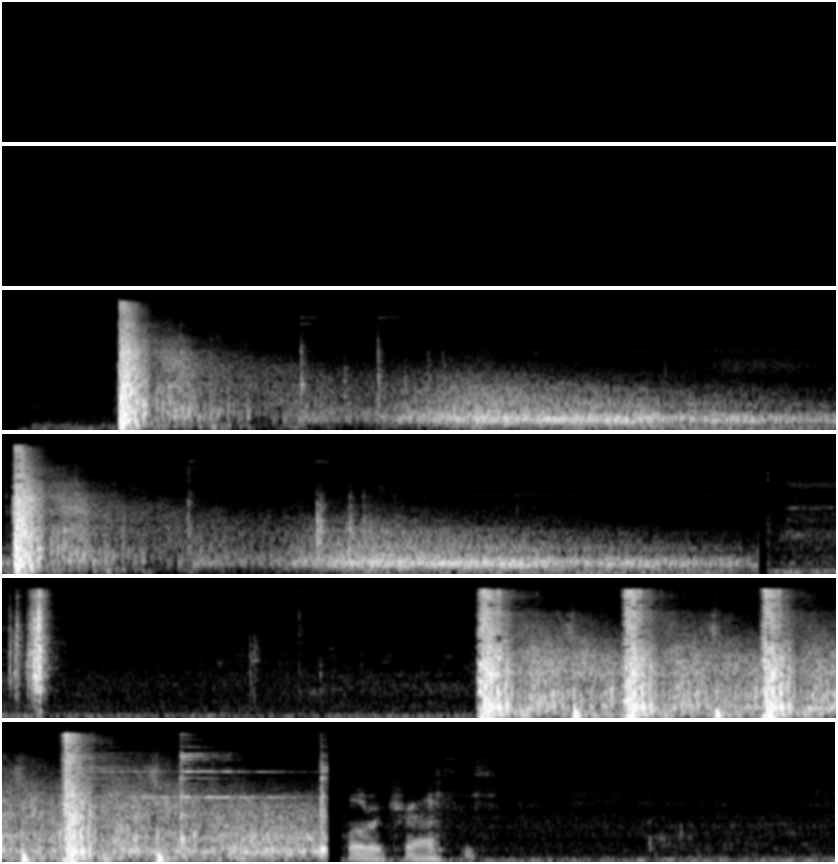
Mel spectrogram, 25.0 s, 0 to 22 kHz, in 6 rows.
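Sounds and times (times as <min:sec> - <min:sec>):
rifle shots with rolling echo: 0:08.9 - 0:17.0, 0:19.0 - 0:22.5
metallic ring of ejected clip: 0:21.3 - 0:22.5.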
